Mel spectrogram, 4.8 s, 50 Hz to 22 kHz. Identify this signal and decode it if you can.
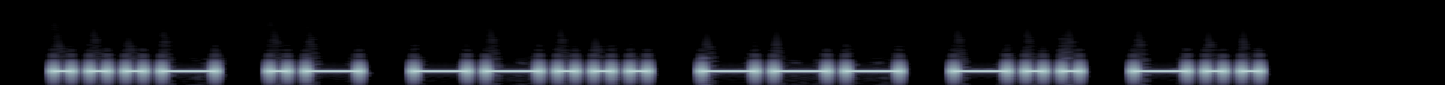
Morse code, heard as a keyed tone, about 20 wpm, 700 Hz. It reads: VA7ODD
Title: DXCC-100 Call Signs - 6 Characters - Repeated 3x - 20wpm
